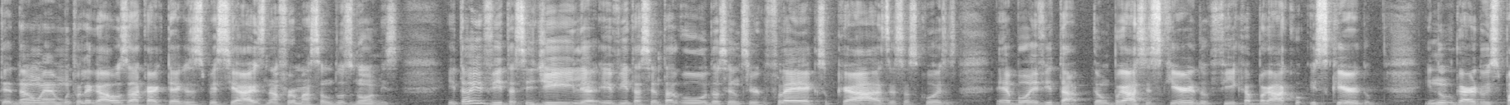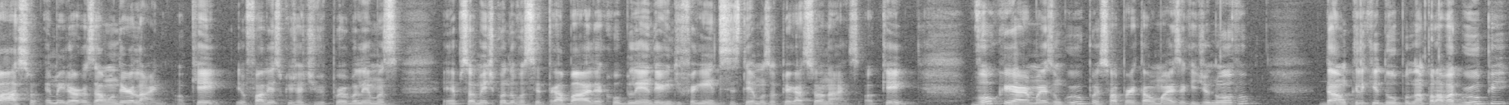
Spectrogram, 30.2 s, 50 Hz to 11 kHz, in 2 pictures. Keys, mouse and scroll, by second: 27.3 click, 29.4 click, 29.5 click.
